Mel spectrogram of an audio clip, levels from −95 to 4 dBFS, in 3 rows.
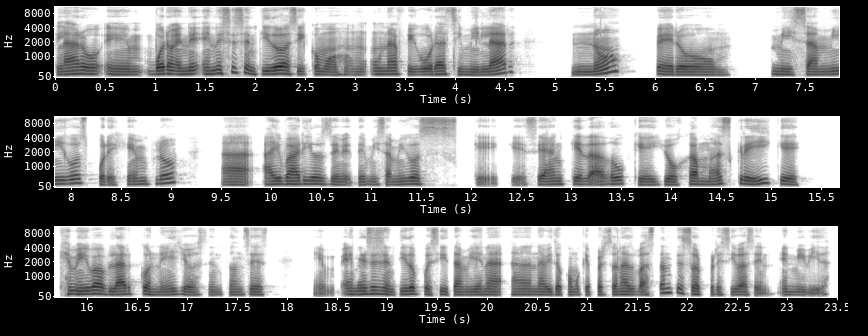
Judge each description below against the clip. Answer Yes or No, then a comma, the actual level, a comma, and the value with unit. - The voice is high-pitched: No, medium, 140 Hz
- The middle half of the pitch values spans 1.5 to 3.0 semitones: Yes, average, 2.7 semitones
